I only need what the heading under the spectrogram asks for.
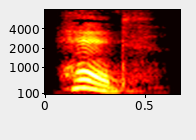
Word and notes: head: British English

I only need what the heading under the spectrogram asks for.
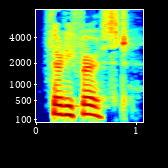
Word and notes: thirty first: British English

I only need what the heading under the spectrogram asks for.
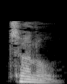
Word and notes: road tunnel: British English

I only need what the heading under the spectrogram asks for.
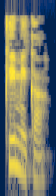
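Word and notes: quimica: Spanish (Spain)

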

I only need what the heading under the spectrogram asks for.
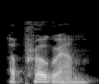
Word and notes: a programme: British English

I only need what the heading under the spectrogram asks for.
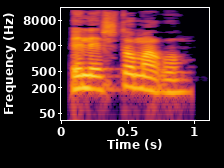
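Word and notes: el estomago: Spanish (Spain)

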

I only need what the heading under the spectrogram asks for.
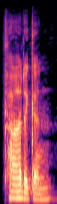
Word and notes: cardigan: British English

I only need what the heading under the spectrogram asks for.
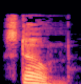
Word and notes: stone: British English

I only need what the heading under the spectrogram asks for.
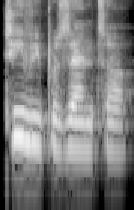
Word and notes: tv presenter: British English

